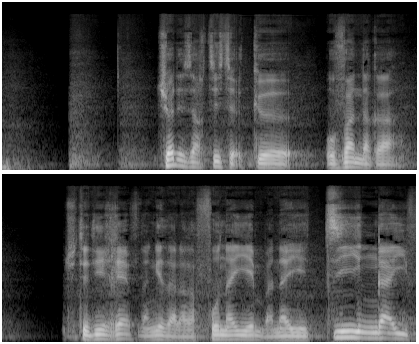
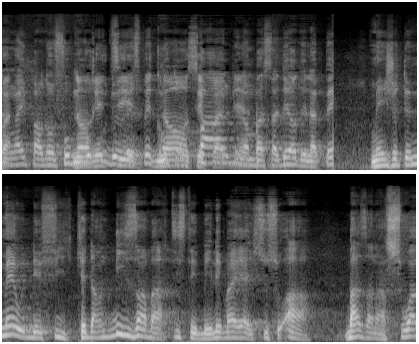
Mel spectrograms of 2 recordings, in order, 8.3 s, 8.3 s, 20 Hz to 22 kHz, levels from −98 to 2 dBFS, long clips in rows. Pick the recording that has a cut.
second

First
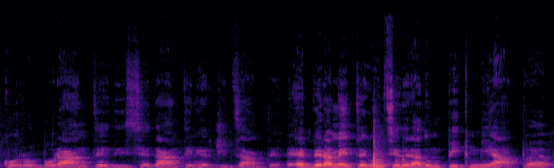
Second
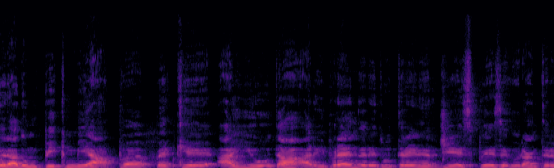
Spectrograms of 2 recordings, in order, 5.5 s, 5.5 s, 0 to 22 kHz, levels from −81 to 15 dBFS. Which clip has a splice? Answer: first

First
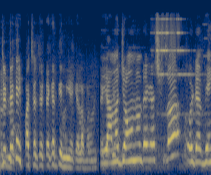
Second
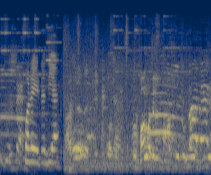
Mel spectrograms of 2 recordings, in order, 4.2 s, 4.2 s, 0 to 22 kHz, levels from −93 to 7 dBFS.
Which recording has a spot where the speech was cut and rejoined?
first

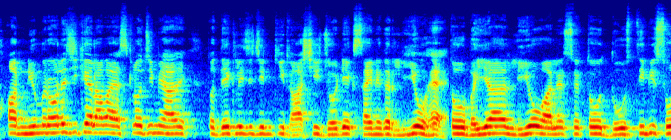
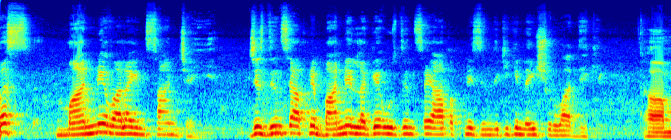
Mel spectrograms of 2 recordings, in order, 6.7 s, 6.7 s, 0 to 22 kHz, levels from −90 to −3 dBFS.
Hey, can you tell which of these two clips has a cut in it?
first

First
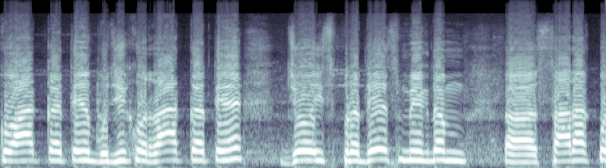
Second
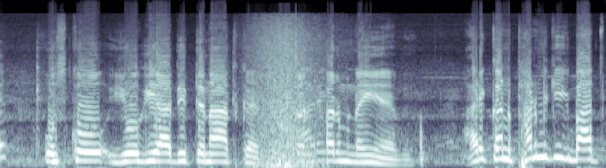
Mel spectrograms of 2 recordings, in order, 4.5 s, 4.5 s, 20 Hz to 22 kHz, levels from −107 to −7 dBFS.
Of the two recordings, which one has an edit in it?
second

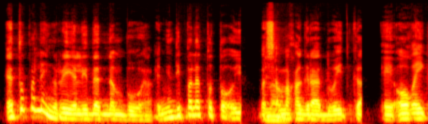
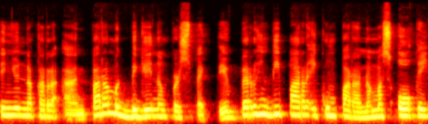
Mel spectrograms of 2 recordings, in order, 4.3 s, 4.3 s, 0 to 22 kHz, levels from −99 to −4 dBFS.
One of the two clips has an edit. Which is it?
first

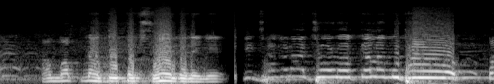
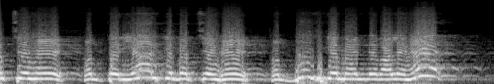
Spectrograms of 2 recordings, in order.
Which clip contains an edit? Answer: first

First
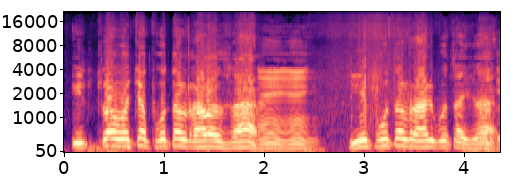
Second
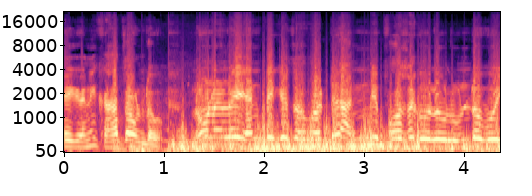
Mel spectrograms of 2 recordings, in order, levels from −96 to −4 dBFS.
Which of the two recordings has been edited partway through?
second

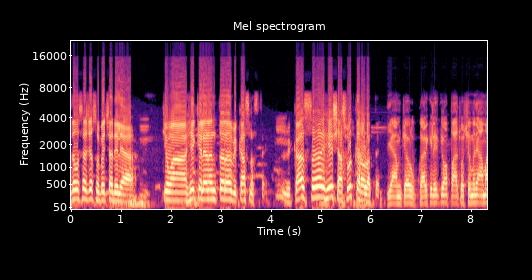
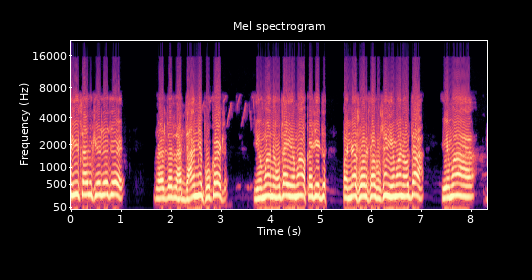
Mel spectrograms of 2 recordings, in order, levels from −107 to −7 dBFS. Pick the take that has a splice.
first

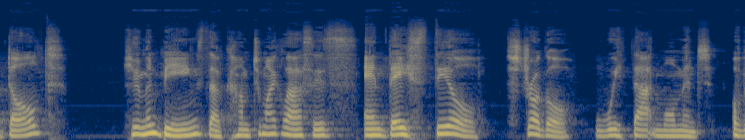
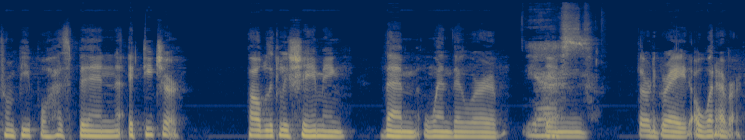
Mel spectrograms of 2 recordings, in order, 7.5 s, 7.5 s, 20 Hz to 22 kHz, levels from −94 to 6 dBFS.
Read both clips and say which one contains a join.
first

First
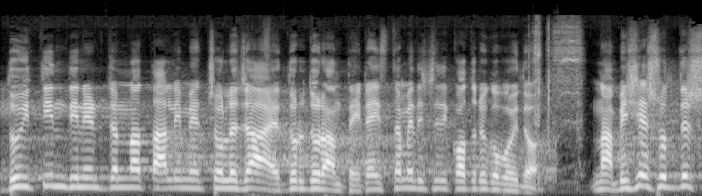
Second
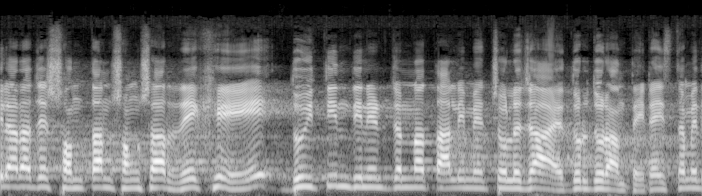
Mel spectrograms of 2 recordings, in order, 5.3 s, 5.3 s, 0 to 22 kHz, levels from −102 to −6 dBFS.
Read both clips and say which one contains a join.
first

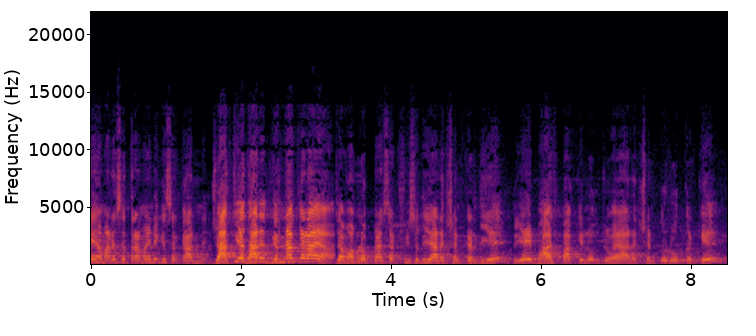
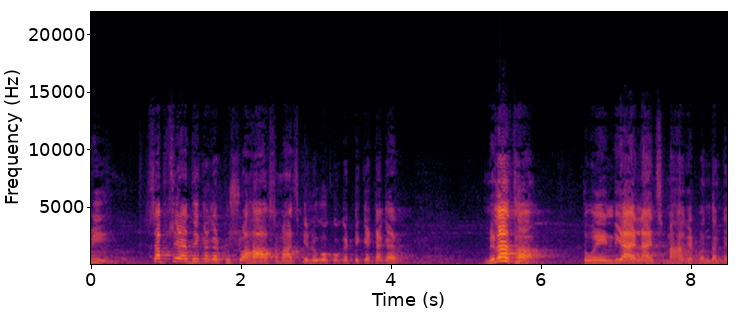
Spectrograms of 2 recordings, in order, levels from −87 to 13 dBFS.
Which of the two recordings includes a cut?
first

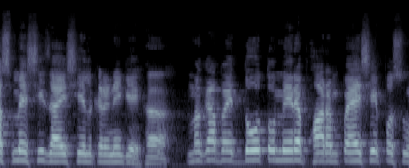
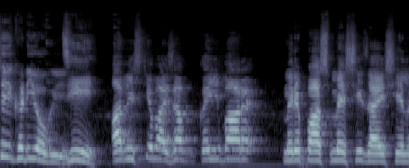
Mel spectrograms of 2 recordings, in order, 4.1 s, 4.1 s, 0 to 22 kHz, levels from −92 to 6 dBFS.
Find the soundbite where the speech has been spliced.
second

